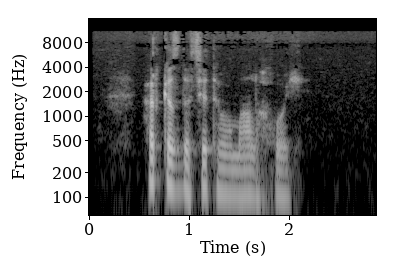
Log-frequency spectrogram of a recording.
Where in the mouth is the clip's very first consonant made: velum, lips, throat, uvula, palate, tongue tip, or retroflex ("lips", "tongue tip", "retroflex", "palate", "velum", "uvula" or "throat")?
throat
